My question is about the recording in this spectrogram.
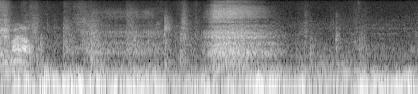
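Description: A single breathy huff, a person exhaling or snorting for well under a second about two seconds in, over a steady low rumble.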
